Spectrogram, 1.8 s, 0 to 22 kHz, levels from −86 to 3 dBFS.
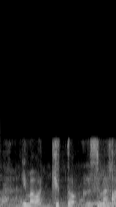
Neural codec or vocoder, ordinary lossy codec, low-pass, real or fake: codec, 16 kHz, 4.8 kbps, FACodec; none; 7.2 kHz; fake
